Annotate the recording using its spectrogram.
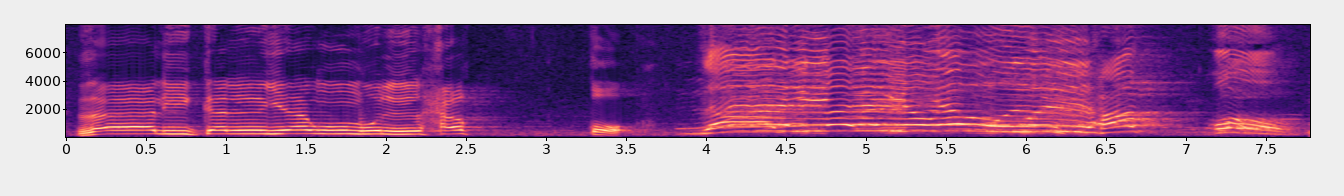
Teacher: क़लक़ला खूब जमाव के साथ होता है और आवाज़ फ़ौरन नहीं लौटती, थोड़ा ठहर कर लौटती है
